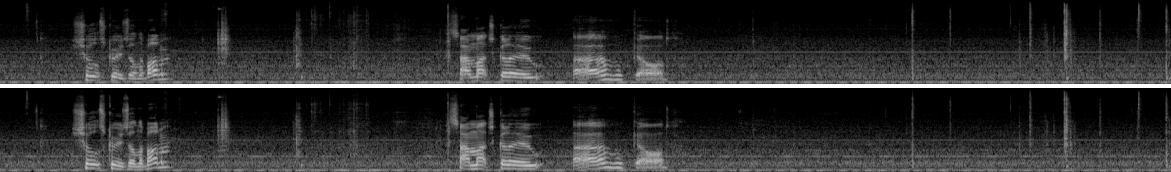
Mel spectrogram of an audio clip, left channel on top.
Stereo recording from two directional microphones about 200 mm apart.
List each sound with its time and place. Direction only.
0.8 s speech: 50° right (ahead or behind)
4.5 s speech: 45° right (ahead or behind); by 6.6 s 30° right (ahead or behind)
